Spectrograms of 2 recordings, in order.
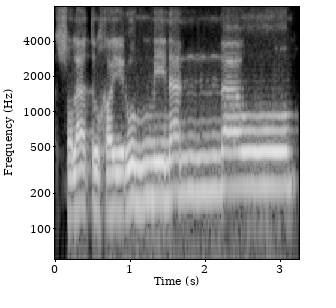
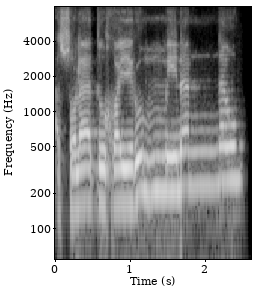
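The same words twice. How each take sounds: First: The last word's vowel is drawn out long. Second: The last word's vowel is cut short. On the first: "rata-rata di Indonesia kan dipanjangkan" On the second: "Kan pendek toh"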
